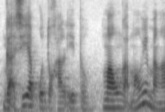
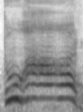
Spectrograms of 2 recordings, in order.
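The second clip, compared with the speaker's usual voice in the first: anguished cry. Retold or imitated. Husband crying out to God after the diagnosis, high anguished shout. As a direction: cry out to heaven in despair. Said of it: "pulang dia teriak".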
